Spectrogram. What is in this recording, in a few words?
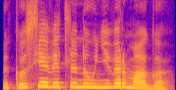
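Komi sentences, female; ме кӧсъя ветлыны универмагӧ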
